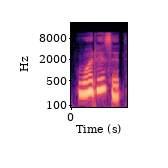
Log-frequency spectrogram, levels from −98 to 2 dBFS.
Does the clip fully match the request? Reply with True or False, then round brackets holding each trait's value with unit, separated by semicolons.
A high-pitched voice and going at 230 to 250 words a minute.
True (235 Hz; 235 wpm)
